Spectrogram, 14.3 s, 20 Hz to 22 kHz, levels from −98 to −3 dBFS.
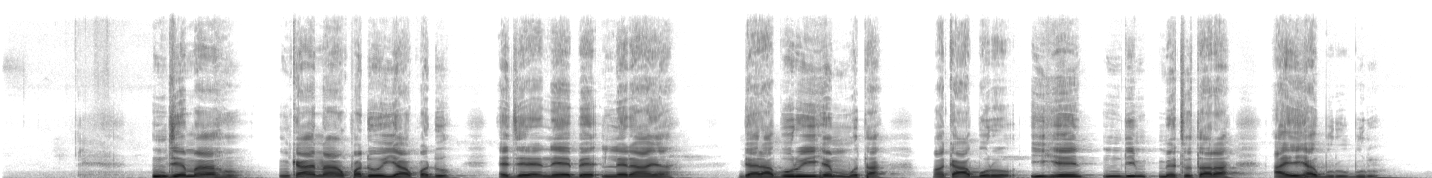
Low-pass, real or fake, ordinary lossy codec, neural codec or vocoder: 19.8 kHz; real; none; none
